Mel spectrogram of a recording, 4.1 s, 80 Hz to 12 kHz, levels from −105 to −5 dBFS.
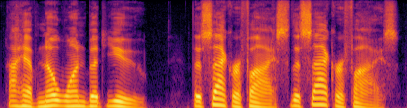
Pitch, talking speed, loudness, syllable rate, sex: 140 Hz, 145 wpm, -17 LUFS, 5.0 syllables/s, male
